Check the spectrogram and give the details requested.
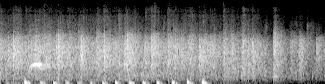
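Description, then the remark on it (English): An audience breaks into sustained clapping, a dense wash of many hands with a steady rhythmic thump underneath, then thins out and fades over the final second. “Oh yeah, you can clap.”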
